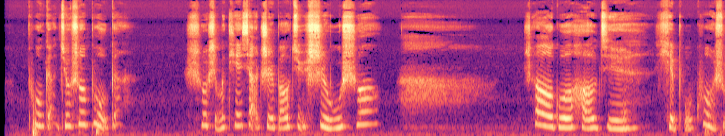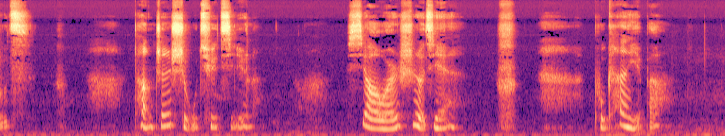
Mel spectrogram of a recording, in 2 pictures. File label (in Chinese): 御姐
